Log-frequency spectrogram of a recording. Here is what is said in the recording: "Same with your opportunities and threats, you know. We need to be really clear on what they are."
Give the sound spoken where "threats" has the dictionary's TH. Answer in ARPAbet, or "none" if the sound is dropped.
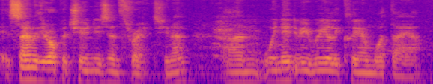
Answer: TH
